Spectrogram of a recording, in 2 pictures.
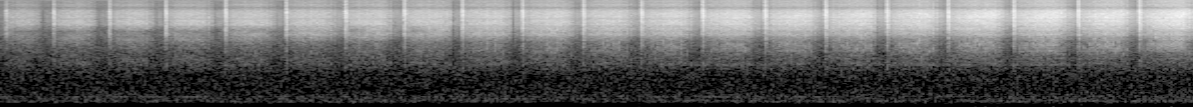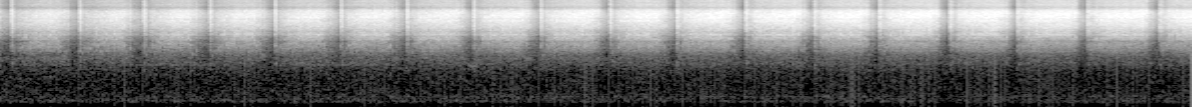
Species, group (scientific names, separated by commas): Chorthippus mollis, Orthoptera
